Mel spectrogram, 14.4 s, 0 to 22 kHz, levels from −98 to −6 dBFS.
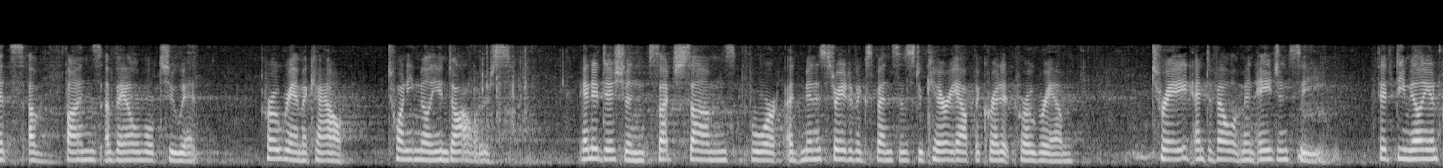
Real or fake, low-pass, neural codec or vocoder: fake; 7.2 kHz; vocoder, 22.05 kHz, 80 mel bands, HiFi-GAN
